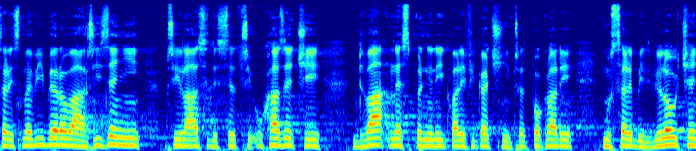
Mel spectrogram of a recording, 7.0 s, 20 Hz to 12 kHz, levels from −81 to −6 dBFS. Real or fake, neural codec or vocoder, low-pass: fake; vocoder, 48 kHz, 128 mel bands, Vocos; 10.8 kHz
